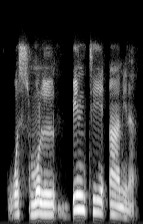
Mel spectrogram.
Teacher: When preceded by a word that initial I is dropped in pronunciation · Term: hamzatul wasl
